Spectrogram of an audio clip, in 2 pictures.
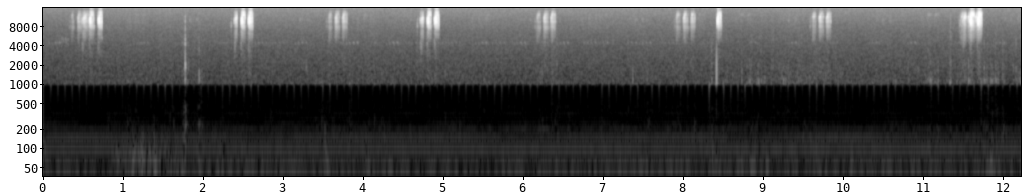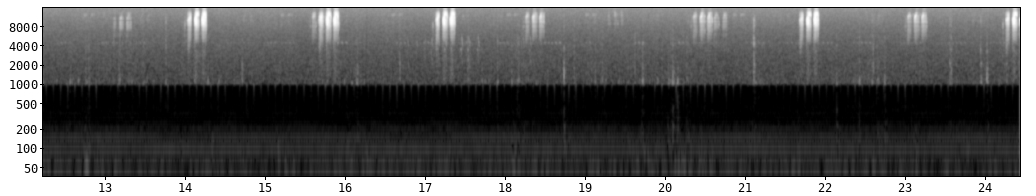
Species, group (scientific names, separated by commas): Pholidoptera fallax, Orthoptera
